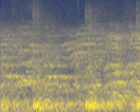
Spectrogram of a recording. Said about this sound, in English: Thump, thump, thump of the basketball like the telltale heart in Poe's classic story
